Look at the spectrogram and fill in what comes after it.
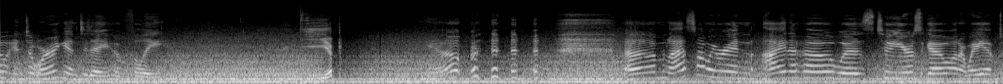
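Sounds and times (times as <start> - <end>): truck interior road drone: 0.0 - 10.0
person laughing: 4.6 - 6.0.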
